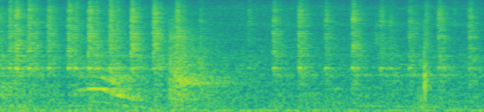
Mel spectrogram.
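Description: A rapid run of sharp, ratchet-like clicks, loudest in the first second and fading away.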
